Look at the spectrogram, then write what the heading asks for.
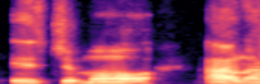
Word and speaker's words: Jamal: Just say Jamal, because if you gotta break your syllables down like that, why is it so hard? It is Jamal.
